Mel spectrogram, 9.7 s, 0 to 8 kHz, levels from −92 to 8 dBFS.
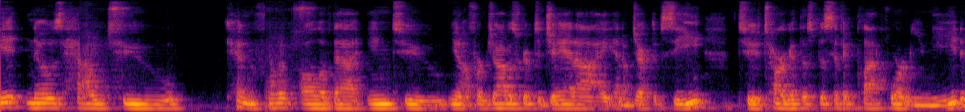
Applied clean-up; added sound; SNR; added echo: neural separator model SepFormer DNS4.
